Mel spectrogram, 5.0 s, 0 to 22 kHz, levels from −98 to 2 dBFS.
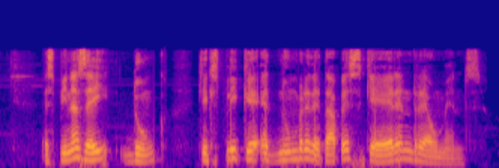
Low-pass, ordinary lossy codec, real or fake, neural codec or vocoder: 7.2 kHz; AAC, 48 kbps; real; none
